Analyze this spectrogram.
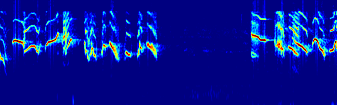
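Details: An Oriental magpie-robin sings in a competitive singing display: rich, fast bursts of varied whistles, sweet slurred notes and harsher chatters, high-pitched, with a brief pause before the next phrase.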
